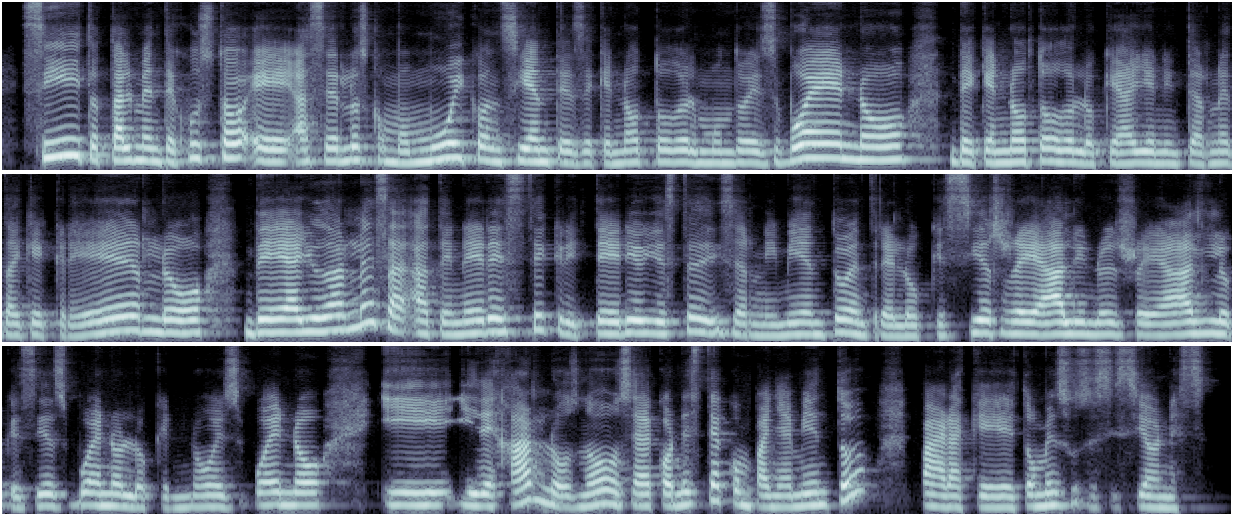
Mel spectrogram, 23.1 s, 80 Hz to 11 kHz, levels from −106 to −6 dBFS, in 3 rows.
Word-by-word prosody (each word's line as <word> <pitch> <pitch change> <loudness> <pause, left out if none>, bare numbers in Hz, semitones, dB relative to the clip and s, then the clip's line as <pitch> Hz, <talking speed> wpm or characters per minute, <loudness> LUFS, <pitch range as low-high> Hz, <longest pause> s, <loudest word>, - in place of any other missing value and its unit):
Sí, 285 +3 +4
totalmente, 210 -3 +2
justo, 245 +3 +2
eh, 195 -1 +3
hacerlos 205 +2 -1
como 195 -4 -3
muy 225 +7 +3
conscientes 195 -5 0
de 175 - -6
que 170 - -6
no 185 +2 -3
todo 190 0 -1
el 180 - -1
mundo 180 0 -3
es 180 +1 -3
bueno, 230 0 +4 0.2
de 190 -4 -2
que 185 -1 0
no 190 +1 +1
todo 195 -2 0
lo 170 -2 -3
que 175 -1 -4
hay 175 +1 0
en 175 - -2
Internet 170 +1 -6
hay 175 -1 -3
que 175 0 -6
creerlo, 210 +4 +1 0.2
de 215 +1 +4
ayudarles 250 +10 +3
a 210 -2 +1
a 195 - -1
tener 195 +3 0
este 220 +3 -2
criterio 195 0 +1
y 200 -1 +1
este 195 +4 -3
discernimiento, 185 0 -2
entre 175 -3 -3
lo 160 0 -5
que 170 - -10
sí 170 +5 -4
es 205 0 +1
real 190 -1 +4
y 190 - +1
no 185 0 -2
es 180 0 -6
real, 185 +2 0
lo 190 -2 -1
que 165 - -8
sí 185 - -4
es 190 +1 -4
bueno, 195 -2 0
lo 170 -1 -2
que 165 -2 -15
no 175 +2 -5
es 175 -1 -7
bueno, 205 0 +1 0.3
y 205 0 -1
y 195 -3 -1
dejarlos, 190 -2 +1
¿no?, 210 +4 +2
o 210 - 0
sea, 190 -2 -1
con 195 0 +1
este 205 +5 -2
acompañamiento 200 - -1 0.3
para 175 -3 0
que 170 -1 -3
tomen 190 +2 -1
sus 225 +4 -12
decisiones. 165 -2 -8
195 Hz, 185 wpm, -23 LUFS, 180-210 Hz, 0.3 s, Sí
